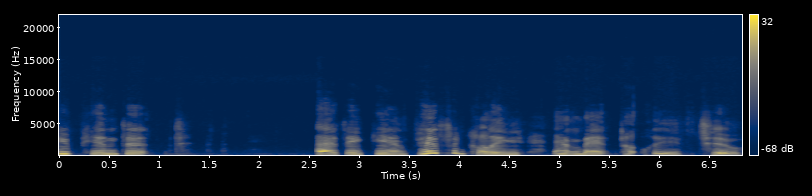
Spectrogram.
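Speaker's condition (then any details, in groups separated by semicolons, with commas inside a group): Cerebral palsy; from birth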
